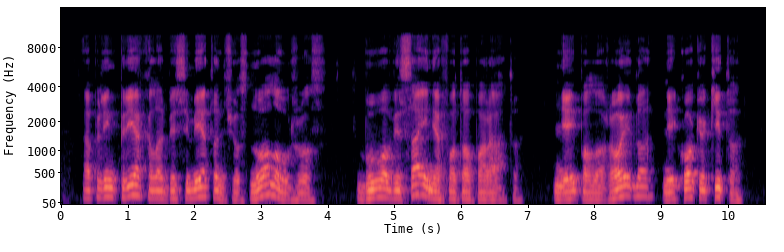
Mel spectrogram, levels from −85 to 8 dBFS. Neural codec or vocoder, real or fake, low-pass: vocoder, 22.05 kHz, 80 mel bands, Vocos; fake; 9.9 kHz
